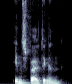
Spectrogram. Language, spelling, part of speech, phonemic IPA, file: Dutch, inspuitingen, noun, /ˈɪnspœytɪŋə(n)/, Nl-inspuitingen.ogg
- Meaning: plural of inspuiting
